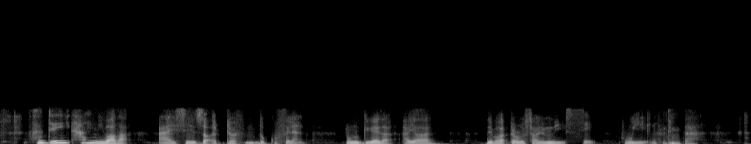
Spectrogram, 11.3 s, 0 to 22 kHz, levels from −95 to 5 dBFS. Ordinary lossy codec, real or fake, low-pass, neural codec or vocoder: Opus, 32 kbps; fake; 5.4 kHz; codec, 16 kHz in and 24 kHz out, 0.4 kbps, LongCat-Audio-Codec, four codebook decoder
